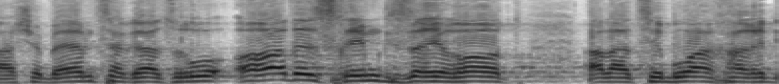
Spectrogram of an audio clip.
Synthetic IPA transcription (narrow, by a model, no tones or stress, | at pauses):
aʃebeemt͡saɡazʁuʔod̪ɛsʁimɡzejʁot̪ | alat͡sibuʁaχaʁed̪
